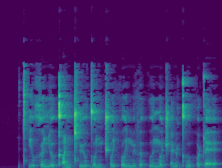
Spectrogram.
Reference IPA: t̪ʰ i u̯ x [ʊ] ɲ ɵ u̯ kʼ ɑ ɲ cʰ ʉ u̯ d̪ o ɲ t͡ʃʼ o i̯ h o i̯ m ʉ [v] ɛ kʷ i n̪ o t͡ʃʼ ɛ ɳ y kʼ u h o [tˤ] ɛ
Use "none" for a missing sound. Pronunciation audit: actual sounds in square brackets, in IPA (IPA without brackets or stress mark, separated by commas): ɵ, v, ʈ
